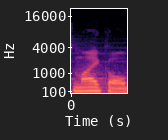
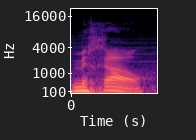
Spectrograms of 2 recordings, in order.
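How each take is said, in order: First: The middle consonant is a plain k sound. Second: The middle consonant is a rasping throat sound. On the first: The speaker calls it wrong. "that sounds a lot like a boy's name to us" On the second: The speaker calls it right. "you have to get your throat into Hebrew quite a bit, so the actual pronunciation is"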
